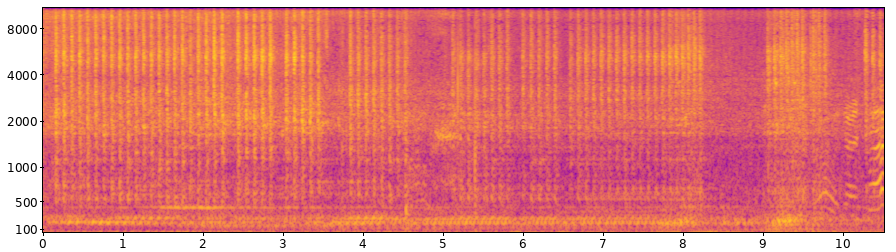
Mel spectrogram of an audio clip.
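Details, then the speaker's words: 1979 K5 Blazer first start after sitting, fed from a gas can via mechanical pump, has oil pressure: rough idle with loud steady clanging knock; owner thinks external, maybe flywheel, not internal; cause unconfirmed. "What in the world is smacking around? That is not internal, I know that. That sounds like something on the outside clanging. Flywheel, maybe?"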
